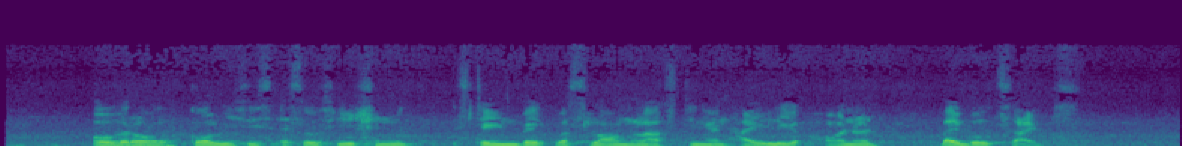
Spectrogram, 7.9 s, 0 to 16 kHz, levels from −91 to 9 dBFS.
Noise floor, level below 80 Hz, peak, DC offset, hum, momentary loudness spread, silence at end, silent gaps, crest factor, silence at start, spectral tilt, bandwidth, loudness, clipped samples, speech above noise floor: -50 dBFS; -50 dBFS; -4 dBFS; under 0.1%; none; 10 LU; 0.75 s; none; 18 dB; 0.05 s; -8 dB/octave; 7.6 kHz; -22 LUFS; under 0.1%; 29 dB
